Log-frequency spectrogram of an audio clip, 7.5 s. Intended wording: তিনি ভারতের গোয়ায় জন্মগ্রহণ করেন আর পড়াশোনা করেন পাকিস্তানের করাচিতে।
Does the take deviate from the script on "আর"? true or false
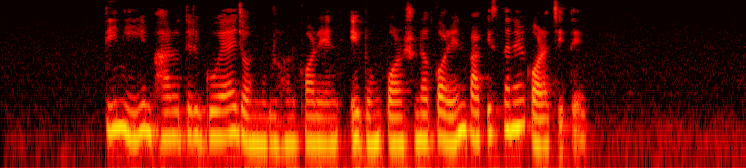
true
